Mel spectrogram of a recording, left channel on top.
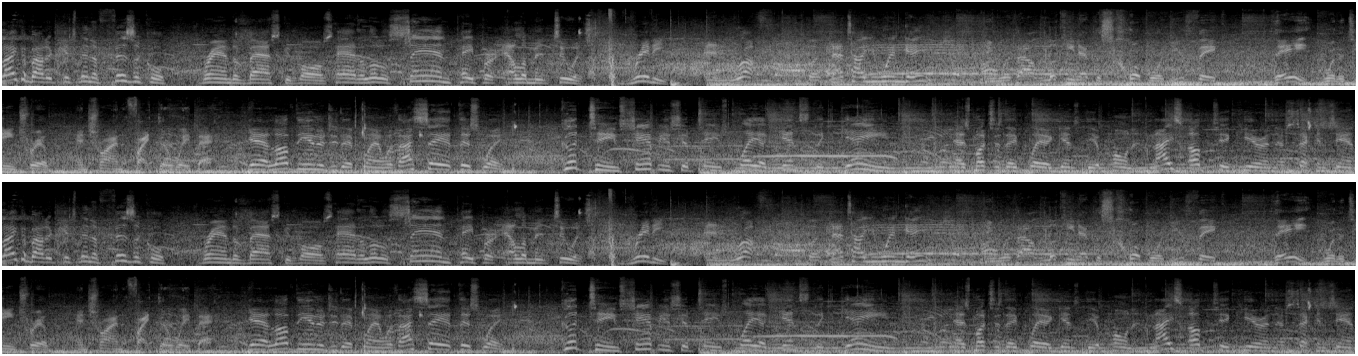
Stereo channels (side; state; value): right; quieter; 3.7 dB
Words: about it, it's been a physical brand of basketball. It's had a little sandpaper element to it. Gritty and rough, but that's how you win games. And without looking at the scoreboard, you think they were the team trailing and trying to fight their way back. Yeah, I love the energy they're playing with. I say it this way. Good teams, championship teams, play against the game as much as they play against the opponent. Nice uptick here in their second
